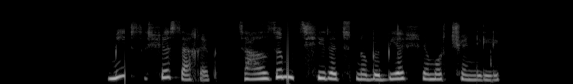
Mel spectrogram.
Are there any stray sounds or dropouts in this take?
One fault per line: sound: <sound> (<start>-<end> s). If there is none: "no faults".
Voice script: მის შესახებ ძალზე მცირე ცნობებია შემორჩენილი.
sound: dropout (1.2-1.3 s)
